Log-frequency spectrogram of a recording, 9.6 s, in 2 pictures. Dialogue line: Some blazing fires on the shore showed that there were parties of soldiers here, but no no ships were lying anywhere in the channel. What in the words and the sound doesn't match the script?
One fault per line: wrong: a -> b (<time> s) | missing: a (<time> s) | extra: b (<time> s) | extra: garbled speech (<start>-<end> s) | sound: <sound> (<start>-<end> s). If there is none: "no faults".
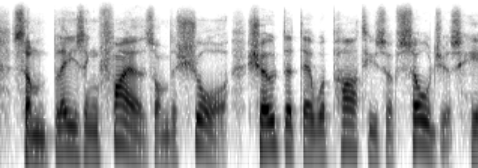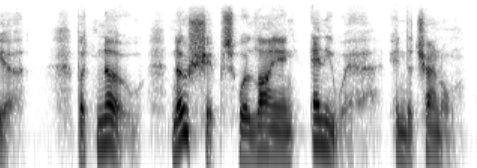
no faults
